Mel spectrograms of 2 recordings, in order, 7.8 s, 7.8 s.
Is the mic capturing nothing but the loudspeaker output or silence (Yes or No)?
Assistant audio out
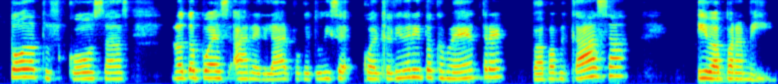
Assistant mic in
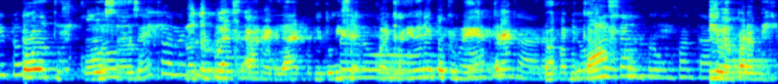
No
